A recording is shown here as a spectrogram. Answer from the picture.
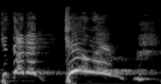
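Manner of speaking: very high, loud mock shriek; drawn-out hammed-up scream; screaming sister. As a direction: mimic a hysterical sister screeching in panic. Acts out sister screaming at dad.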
